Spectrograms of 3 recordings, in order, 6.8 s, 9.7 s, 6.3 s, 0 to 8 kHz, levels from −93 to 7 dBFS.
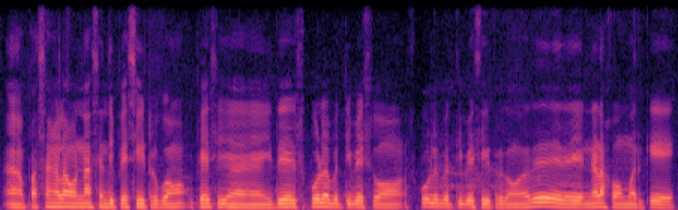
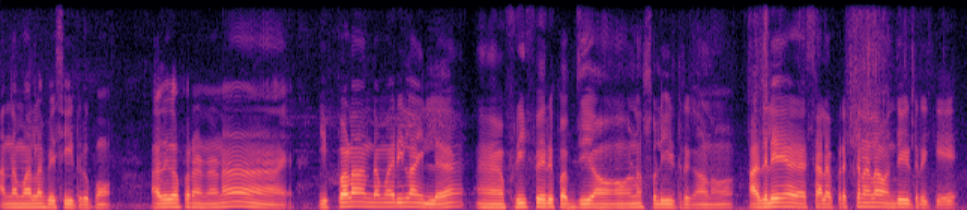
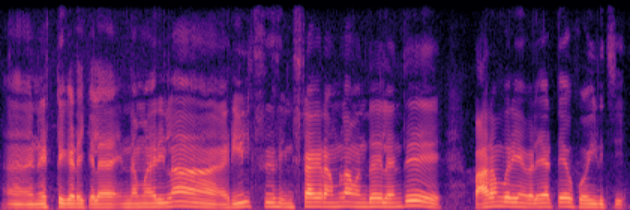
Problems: background sounds at intervals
